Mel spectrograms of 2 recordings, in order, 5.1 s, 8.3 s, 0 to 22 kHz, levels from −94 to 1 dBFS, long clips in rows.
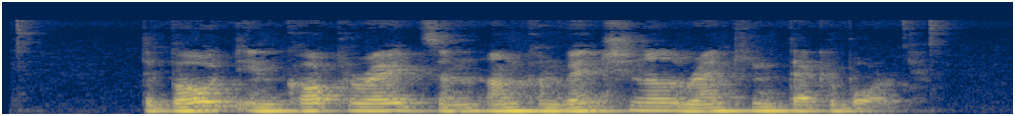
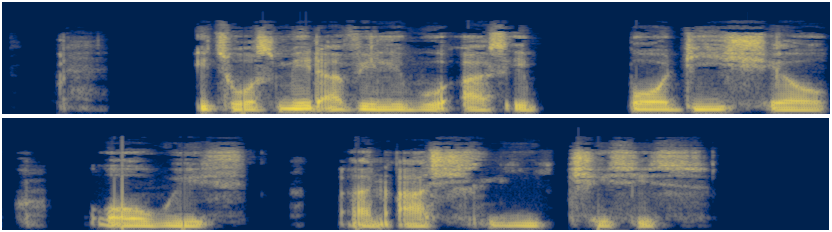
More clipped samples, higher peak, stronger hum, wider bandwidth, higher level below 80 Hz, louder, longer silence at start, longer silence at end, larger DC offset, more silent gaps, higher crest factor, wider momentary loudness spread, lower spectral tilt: neither; second, -4 dBFS vs 0 dBFS; neither; about the same, 10.5 kHz vs 10 kHz; second, -58 dBFS vs -50 dBFS; second, -19 LUFS vs -14 LUFS; first, 0.7 s vs 0.3 s; about the same, 0.6 s vs 0.6 s; neither; second, none vs 0.54-0.95 s, 2.71-3.12 s, 4.15-4.19 s, 4.39-4.55 s, 5.47-5.57 s, 5.67-5.82 s, 6.91-6.96 s; about the same, 14 dB vs 16 dB; second, 8 LU vs 12 LU; first, -8.5 dB/octave vs -4 dB/octave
